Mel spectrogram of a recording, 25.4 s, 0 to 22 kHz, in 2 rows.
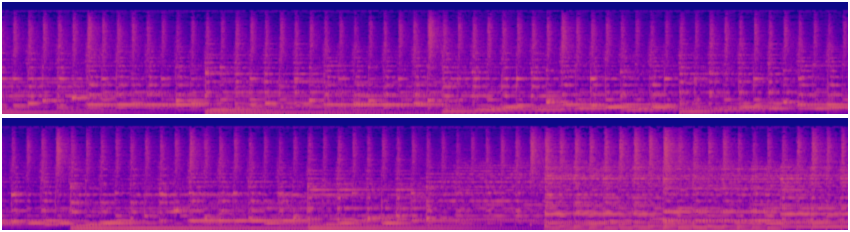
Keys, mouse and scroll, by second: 2.4 middle click, 7.6 middle click, 12.4 middle click, 12.9 middle click, 14.2 middle click, 14.7 middle click, 22.7 middle click, 22.9 middle click, 23.2 middle click, 23.3 middle click, 23.5 middle click, 23.6 middle click, 23.8 middle click, 24.6 middle click, 24.7 middle click, 24.9 middle click, 25.1 middle click.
